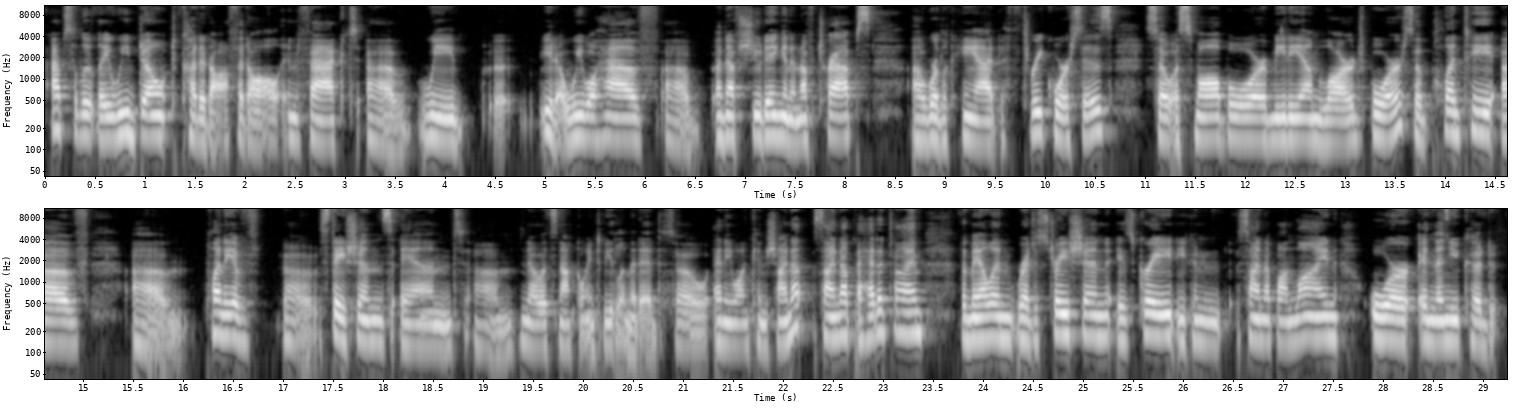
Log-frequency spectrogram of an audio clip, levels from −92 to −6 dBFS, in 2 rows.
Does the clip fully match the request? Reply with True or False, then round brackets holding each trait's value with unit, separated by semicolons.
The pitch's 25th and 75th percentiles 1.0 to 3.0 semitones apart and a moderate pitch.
True (2.7 semitones; 150 Hz)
